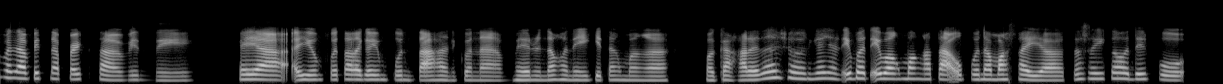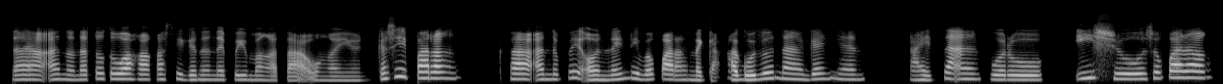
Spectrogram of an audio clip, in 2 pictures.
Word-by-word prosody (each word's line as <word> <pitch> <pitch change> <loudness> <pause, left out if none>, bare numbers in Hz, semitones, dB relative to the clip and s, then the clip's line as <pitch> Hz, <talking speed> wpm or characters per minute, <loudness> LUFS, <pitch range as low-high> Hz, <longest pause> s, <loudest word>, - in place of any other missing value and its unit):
malapit 275 -4 +3
na 255 -2 0
park 240 0 +1
sa'min 210 -2 0
eh, 185 0 -5 0.5
kaya 230 -2 +6
ayun 220 +1 +1
po 220 - -2
talaga 225 0 +2
yung 220 0 -7
puntahan 205 -1 +1
ko 200 +1 -5
na 190 -1 -1
meron 200 0 -1
akong 215 +1 -1
nakikitang 205 0 -3
mga, 195 -1 -2 0.3
mag-kakarelasyon 215 +9 0
ganyan 270 -2 -1
iba't 270 +2 +2
ibang 255 0 +4
mga 250 -2 -1
tao 235 - +5
po 230 - -5
na 230 - +4
masaya 205 -4 +2
kasi 260 +2 -4
ikaw 270 0 +1
din 245 0 -2
po, 200 -3 -1 0.5
na 225 0 0
ano, 230 0 -2
natutuwa 250 +3 +1
ka 235 -1 +1
kasi 240 +1 -6
ganun 215 0 -5
na 215 - -1
po 215 0 -5
yung 210 -1 -5
mga 205 -1 -4
tao 185 0 -1
ngayon. 190 0 -9
Kasi 345 +8 -1
parang, 285 -2 +4 0.5
sa 245 -1 +5
ano 235 +1 -1
po 295 +6 -7
yung 215 -6 0
online 235 +6 -3
'di 270 - 0
ba 230 -1 -3
parang 230 -3 +1
nagkakagulo 215 +5 0
na 255 -4 0
ganyan, 240 -1 -5 0.5
kahit 210 -1 -3
saan 255 -2 +1
puro, 215 -2 0 0.3
issue 255 -3 +1
so 280 +3 -3
parang, 310 -1 +4
225 Hz, 150 wpm, -23 LUFS, 210-255 Hz, 0.5 s, kaya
